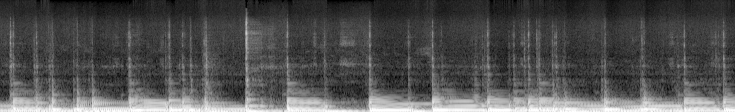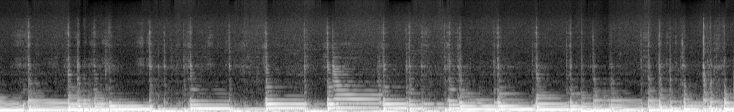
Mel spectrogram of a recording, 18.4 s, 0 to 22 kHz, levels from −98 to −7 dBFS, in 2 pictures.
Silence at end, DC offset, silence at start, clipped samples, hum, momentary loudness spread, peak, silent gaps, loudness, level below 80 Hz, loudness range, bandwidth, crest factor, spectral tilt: 0 s; under 0.1%; 0 s; under 0.1%; none; 6 LU; 0 dBFS; none; -15 LUFS; -14 dBFS; 3 LU; 9.4 kHz; 12 dB; -9 dB/octave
